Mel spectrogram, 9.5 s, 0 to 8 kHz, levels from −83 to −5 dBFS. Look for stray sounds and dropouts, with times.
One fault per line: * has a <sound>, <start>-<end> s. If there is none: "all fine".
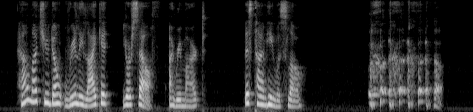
* has a cough, 7.4-8.9 s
